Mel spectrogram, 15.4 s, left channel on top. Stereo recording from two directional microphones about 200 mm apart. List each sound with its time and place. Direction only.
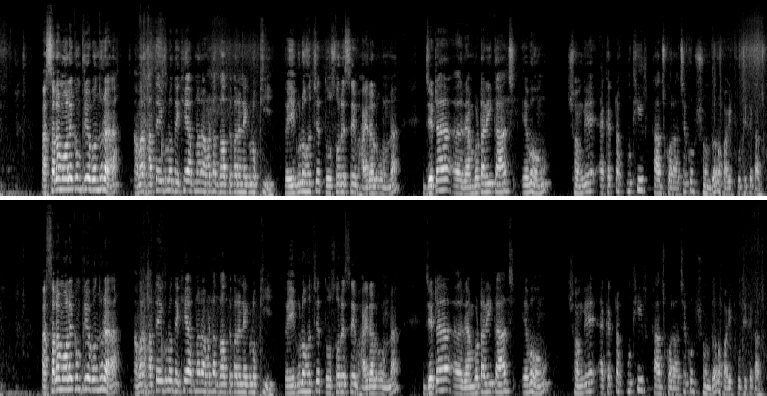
0.8 s speech: 15° left (ahead or behind)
